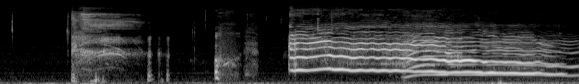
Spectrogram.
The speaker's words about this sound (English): That's the sound my cat makes at 3 in the morning because it wants food.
